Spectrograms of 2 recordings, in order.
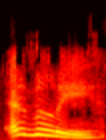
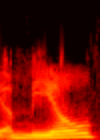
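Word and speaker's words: Emille: Princess Emily! And I know it should be Emile, but whenever I see it, it's going to be Emily, so sorry.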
